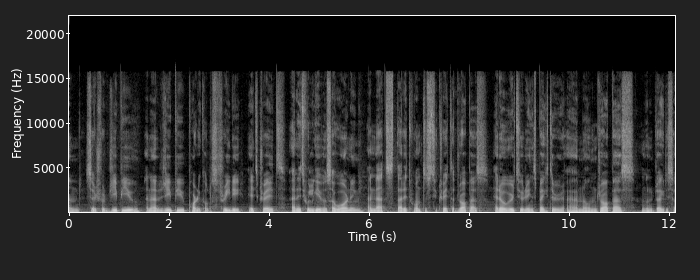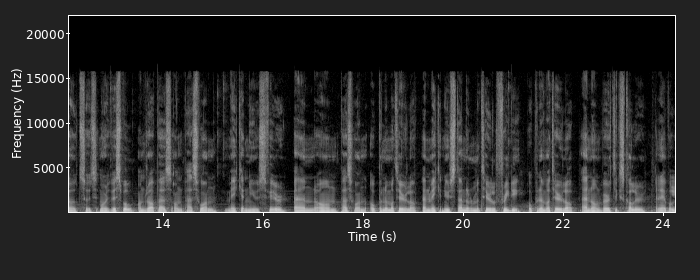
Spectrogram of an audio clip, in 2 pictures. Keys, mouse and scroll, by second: 0.1-1.2 typing, 3.6 click, 4.3 click, 7.6 click, 11.9 click, 13.2 click, 13.4 click, 16.5 scroll, 18.6 click, 18.9 scroll, 20.7 click, 21.6 click, 22.2 scroll.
